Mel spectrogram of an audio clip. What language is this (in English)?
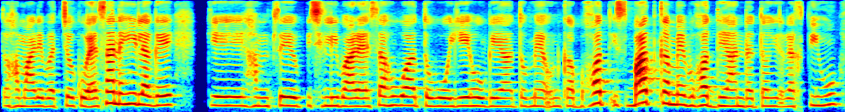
Urdu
